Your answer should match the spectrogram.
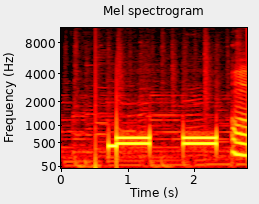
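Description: A telephone busy signal from calling a phone whose receiver is off the hook: loud, steady electronic tones pulsing on and off in an even rhythm, about three beeps, with no voices present.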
